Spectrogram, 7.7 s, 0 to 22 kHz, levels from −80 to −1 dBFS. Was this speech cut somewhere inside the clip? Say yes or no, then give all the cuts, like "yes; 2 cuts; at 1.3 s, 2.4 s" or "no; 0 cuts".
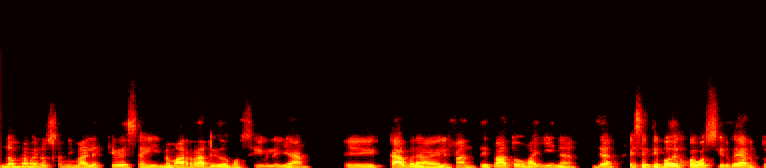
yes; 2 cuts; at 3.3 s, 6.2 s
